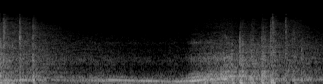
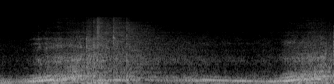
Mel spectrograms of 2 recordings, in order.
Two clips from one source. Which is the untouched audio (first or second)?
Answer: first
